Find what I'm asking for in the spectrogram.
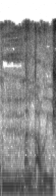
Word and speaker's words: Malawi: Also Malawi spricht man es eigentlich aus.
